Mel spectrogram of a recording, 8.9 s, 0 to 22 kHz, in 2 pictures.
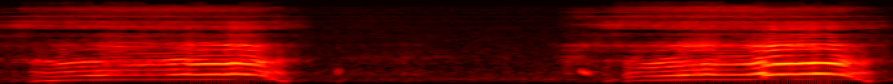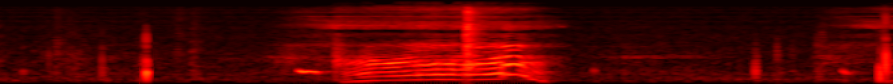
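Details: Loud, drawn-out vibrating snores with a rising buzzy tone on each breath, about 21 a minute, from a sleeping brother; heavy snoring.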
